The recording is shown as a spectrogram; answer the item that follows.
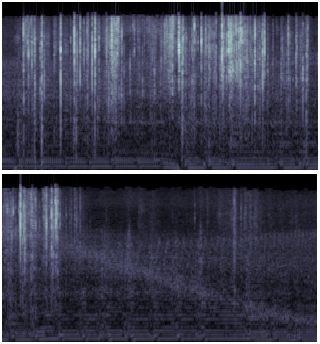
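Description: A foil trading-card booster pack crinkling and being torn open, with many sharp crackles in roughly the first four seconds, thickest about two seconds in, over steady background music.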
